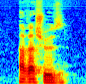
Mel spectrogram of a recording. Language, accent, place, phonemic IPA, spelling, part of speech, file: French, France, Lyon, /a.ʁa.ʃøz/, arracheuse, noun, LL-Q150 (fra)-arracheuse.wav
- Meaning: female equivalent of arracheur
